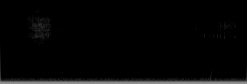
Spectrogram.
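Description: Steady low electrical hum with a ladder of overtones under the recording, with a faint soft hiss about half a second in.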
